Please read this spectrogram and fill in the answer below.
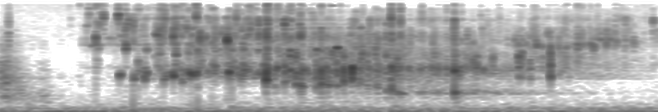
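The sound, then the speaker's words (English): The last bit of tea poured into a cup: a thin, trickling splash with scattered drips, fairly quiet, as only a little tea is left. “So let's pour some tea. Ooh, there's not much left.”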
